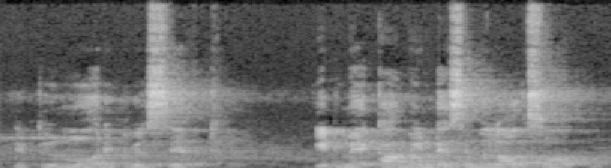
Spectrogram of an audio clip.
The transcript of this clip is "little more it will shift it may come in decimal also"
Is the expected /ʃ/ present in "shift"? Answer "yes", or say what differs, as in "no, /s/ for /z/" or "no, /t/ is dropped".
no, /s/ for /ʃ/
